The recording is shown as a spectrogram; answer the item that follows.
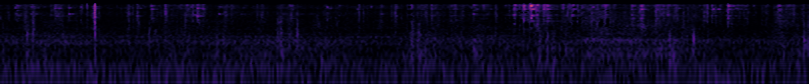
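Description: Faint light metallic jingling of small metal pieces, with scattered small clicks and a couple of sharper ticks, one about half a second in and one just past the middle.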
